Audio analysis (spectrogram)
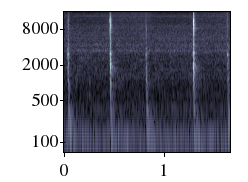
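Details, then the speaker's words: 2012 Hyundai Sonata electric power steering: sharp hollow knocks about three a second under the dash as steering wheel turns, from worn rubber coupling between steering motor and gear. "so the issue that we're having with this Hyundai Sonata is when you turn this theory will you start hearing a little knocking noise"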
